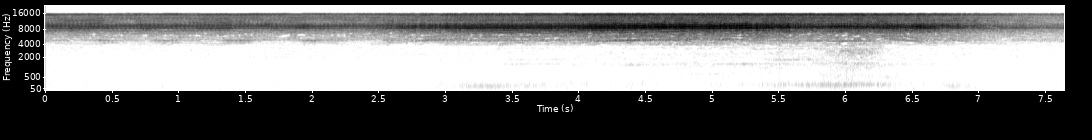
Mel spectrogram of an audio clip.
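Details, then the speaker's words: Hornby J15 model locomotive, never ran well since new, tested after soldering with worm gear removed: thin high-pitched motor whine swells smoothly and fades, spinning freely and evenly; seems better but hard to judge. "Yeah, seems better. It's hard to say though."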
